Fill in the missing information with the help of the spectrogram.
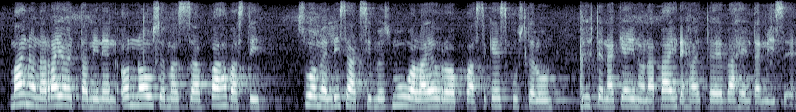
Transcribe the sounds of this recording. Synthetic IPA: mɑinonɑrɑjojt̪ːɑminenonːo̞use̞mɑsːɑʋɑhʋɑst̪i | suomelːisæksimyøsmuːwɑlːɑe̞uro̞ːpːɑːsːɑke̞skust̪e̞lunyht̪e̞næke̞jnonɑpæjhdeɦɑjt̪ːojeʋʋæɦe̞nt̪æmisḛːn

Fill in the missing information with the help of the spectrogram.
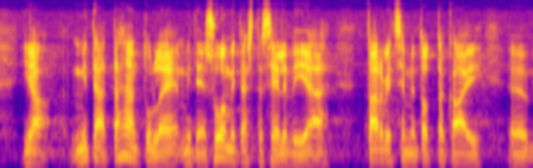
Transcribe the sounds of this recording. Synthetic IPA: jɑmit̪æt̪æɦænt̪uleːmit̪ensuomit̪æst̪æselʋiæː | t̪ɑrʋit̪semːet̪ot̪ːɑkɑi

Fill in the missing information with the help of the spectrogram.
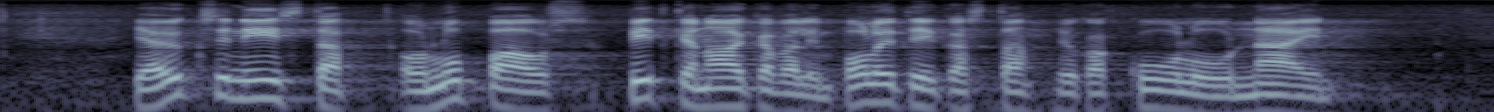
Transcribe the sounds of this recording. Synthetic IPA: jɑyksiniːst̪æo̞nlupɑuspit̪kænɑjkɑʋælimpo̞lit̪iːkɑst̪ɑjo̞kɑkuːluːnæjn

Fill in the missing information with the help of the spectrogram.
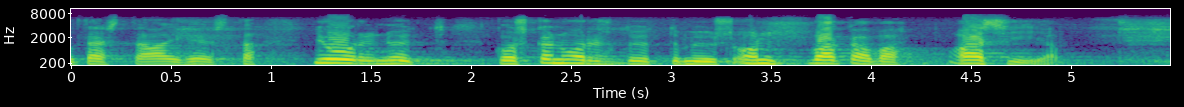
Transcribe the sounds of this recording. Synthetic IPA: t̪æst̪æɑiheːst̪ɑ | juːrinyt̪koskɑnuorisot̪yøt̪ːømyːsonʋɑkɑʋɑɑsiɑ̰

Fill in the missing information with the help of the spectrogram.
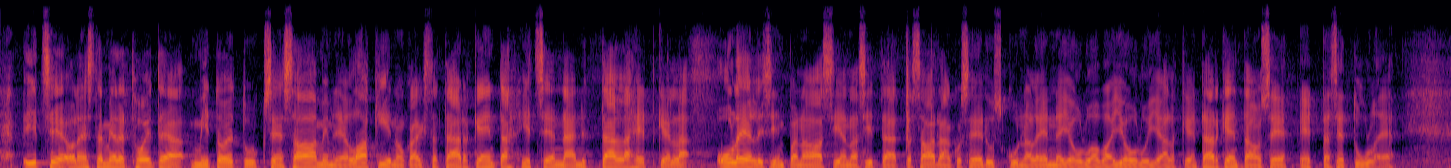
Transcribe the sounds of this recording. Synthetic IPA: it̪seolensi̥t̪æmiælet̪hoit̪ɑjɑmit̪oit̪ukseːnsɑːmiminellɑkiːnoŋkɑiksi̥t̪æt̪ærkeint̪æit̪seːnnæinːyt̪t̪ælːæhet̪kelːæ | olelːisimpɑnɑɑsiɑnɑsit̪æet̪ːæsɑːdɑːŋkoseeduskunːɑlenːejjouluɑʋɑijjoulujjælkeːnt̪ærkeint̪æonseet̪ːæset̪ulḛː

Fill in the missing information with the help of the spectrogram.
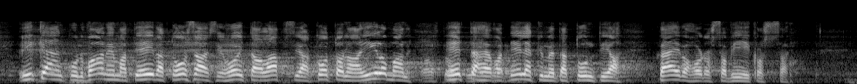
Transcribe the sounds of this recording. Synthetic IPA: ikæːŋkunʋɑnhemːɑt̪eiʋæt̪osɑisihoit̪ɑːlɑpsiɑkot̪onɑːnilmɑnet̪ːæheoʋɑt̪neljækymːent̪æt̪unt̪iɑpæiʋæhorosːɑʋiːkosːɑ̰

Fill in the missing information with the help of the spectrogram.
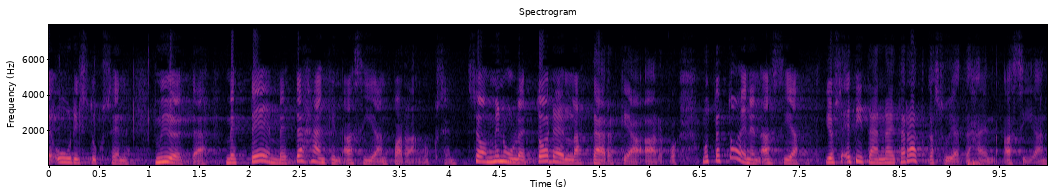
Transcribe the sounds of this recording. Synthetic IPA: eʔuːdist̪uksen | myøt̪æmet̪eːmːet̪æhæŋkinʔɑsiɑ̰ːnpɑrɑ̰nːuksḛnseomminulːet̪t̪odelːɑt̪ærkeæ̰ʔɑ̰rʋo̰ | mut̪ːɑt̪oinenɑsiɑjoset̪it̪æːnnæˑit̪ærɑt̪kɑsujɑt̪æhænʔɑsḭɑ̰ːn

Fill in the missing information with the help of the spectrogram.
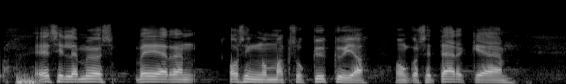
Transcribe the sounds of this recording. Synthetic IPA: esilːemyøsʋeːæræn | osiŋːommɑksukykyjɑ | oŋkoset̪ærkeæ

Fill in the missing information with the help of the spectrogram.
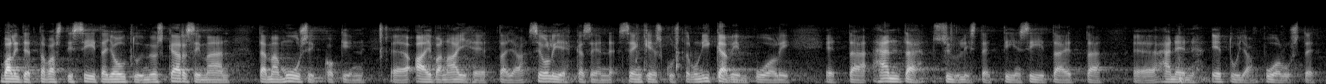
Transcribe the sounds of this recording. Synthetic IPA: ʋɑlit̪et̪ːɑʋɑst̪issiːt̪æjout̪uimyøskærsimæːn | t̪æmæmuːsikːokinːɑiʋɑnɑiheːt̪ːɑjɑseoliehkæsenseŋkeskust̪elunikæʋimpuoli | et̪ːæhænt̪æsyːlist̪et̪ːiːnsiːt̪æet̪ːæ | hænenet̪ujɑpuolust̪et̪ː

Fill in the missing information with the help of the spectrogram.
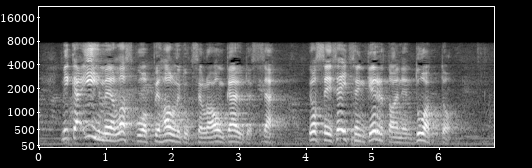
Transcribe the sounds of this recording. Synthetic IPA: mikæihmeːllɑskuopːihɑlːit̪ukselːɑoŋkæyt̪esːæ | josːeiseit̪seŋkert̪ɑinent̪uɔt̪ːo̰

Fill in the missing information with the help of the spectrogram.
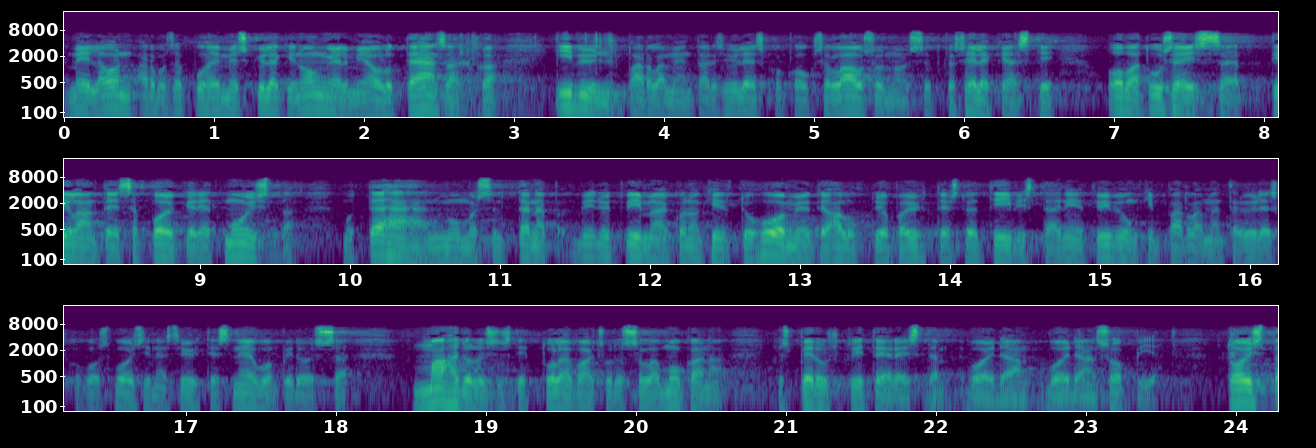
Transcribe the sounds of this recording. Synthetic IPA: jɑmeilːæonɑrʋoisɑpuhemieskylːˑækinoŋːelmiɑolːut̪t̪æhænsɑːkːɑ | iʋynpɑrlɑment̪ɑːriseyleiskokoukselɑusunːoisːɑjot̪kɑselkeæst̪i | oʋɑt̪useisːɑt̪ilɑnt̪eisːɑpoikeneːt̪muist̪ɑ | mut̪t̪æhæhænmuːmːosːɑnyt̪t̪ænæʋnyt̪ʋiːmeɑikoinɑkiːrjet̪ːyhuomiot̪jɑhɑlut̪ːujopɑyht̪eist̪yøt̪æt̪iːʋist̪æːniːnet̪ʋiʋuŋkimpɑrlɑment̪ɑriyleiskokousʋoisinːæisːæyht̪eisːæneuʋompidoisːɑ | mɑhdolːisest̪it̪t̪uleʋɑisuːdesːɑolːɑmukɑnɑjosperuskrit̪eːɾeist̪æ̰ʋoidɑ̰ːnʋoidɑːnsopḭɑ̰ | t̪oist̪ɑ

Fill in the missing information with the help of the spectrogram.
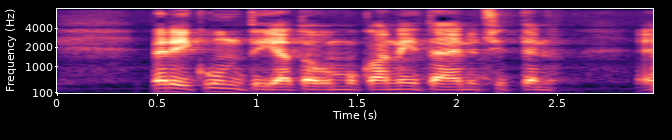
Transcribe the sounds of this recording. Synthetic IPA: perikunt̪iːɑt̪oˑʋummukɑnniːt̪æeˑinyt̪sit̪ːen

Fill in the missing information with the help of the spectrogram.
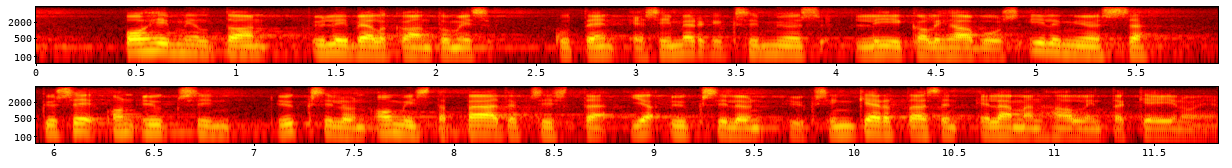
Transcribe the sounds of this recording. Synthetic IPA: po̞ɦimːilt̪ɑːnyliʋe̞lkɑːnt̪umis | kut̪ene̞sime̞rkiksimyøsliːkɑliɦɑʋuːsilmiø̞jsːæ | kyse̞ʔo̞ni | yksilønʔo̞mist̪ɑpæːt̪ø̞ksist̪æjɑʔyksilønyksiŋke̞rt̪ɑjse̞ne̞læmænɦɑlːint̪ɑke̞jno̞̰jḛ

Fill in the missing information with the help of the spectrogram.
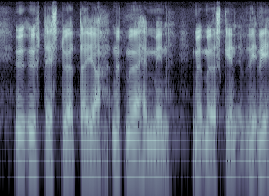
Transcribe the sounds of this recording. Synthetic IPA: ʔyyht̪eist̪yøt̪æjɑnyt̪myæhemːin | mymyøskinʋiʋi

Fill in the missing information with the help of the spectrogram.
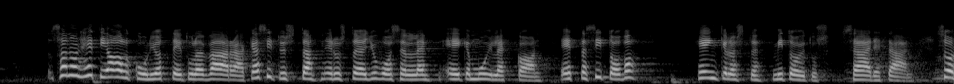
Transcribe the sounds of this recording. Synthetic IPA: sɑnonhet̪iɑlkuːnjot̪ːeit̪uleʋʋæːɾæːkæsit̪yst̪æedust̪ɑjɑjuʋoselːeeikæmuilːekːɑːnet̪ːæsit̪oʋɑ | heŋkiløst̪ømit̪oit̪ussæːdet̪æːnseo

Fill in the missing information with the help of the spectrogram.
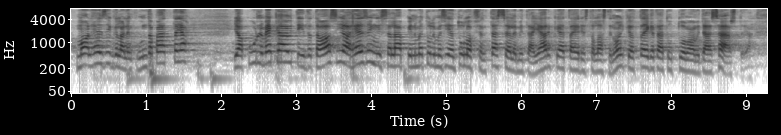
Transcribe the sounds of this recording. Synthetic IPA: mɑonhelsiŋkilæineŋkunt̪ɑpæːt̪ːæjæ | jɑkunmekæyt̪iːnt̪æt̪æɑsiɑːhelsiŋːisːælæpːinimet̪ulimːesiːhent̪ulokseːnet̪t̪æsːæeijolemit̪æːjærkeæt̪ɑijedist̪ælɑst̪enoikˑeut̪ːɑeikæt̪æːt̪ut̪tuomɑːmit̪æːsæːst̪ø̰jæ̰

